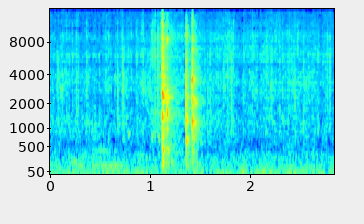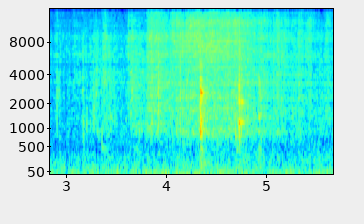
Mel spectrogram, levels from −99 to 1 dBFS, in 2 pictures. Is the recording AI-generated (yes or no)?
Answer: no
